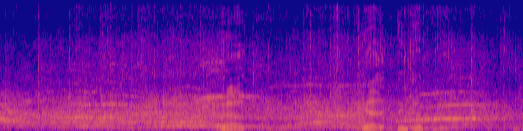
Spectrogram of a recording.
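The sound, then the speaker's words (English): Crowd booing in a part of the country whose fans belong to the Dallas Cowboys: a sustained, loud crowd roar with voices rising through it and swelling in a few places. “Those who are booing have moved here from another city, and have not been genetically altered.”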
